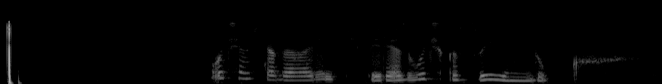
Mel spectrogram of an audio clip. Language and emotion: Russian, sad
